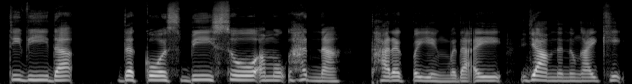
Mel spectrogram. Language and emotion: Manipuri, happy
